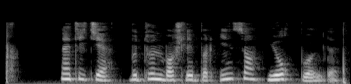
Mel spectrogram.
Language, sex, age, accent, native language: Uzbek, female, 12-17, Farg'ona, Uzbek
